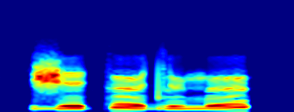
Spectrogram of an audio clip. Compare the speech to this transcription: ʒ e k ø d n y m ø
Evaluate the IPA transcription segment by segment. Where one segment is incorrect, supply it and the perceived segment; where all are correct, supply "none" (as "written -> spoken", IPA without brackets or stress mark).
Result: n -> l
